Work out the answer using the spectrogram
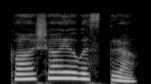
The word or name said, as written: ಕಾಷಾಯವಸ್ತ್ರ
